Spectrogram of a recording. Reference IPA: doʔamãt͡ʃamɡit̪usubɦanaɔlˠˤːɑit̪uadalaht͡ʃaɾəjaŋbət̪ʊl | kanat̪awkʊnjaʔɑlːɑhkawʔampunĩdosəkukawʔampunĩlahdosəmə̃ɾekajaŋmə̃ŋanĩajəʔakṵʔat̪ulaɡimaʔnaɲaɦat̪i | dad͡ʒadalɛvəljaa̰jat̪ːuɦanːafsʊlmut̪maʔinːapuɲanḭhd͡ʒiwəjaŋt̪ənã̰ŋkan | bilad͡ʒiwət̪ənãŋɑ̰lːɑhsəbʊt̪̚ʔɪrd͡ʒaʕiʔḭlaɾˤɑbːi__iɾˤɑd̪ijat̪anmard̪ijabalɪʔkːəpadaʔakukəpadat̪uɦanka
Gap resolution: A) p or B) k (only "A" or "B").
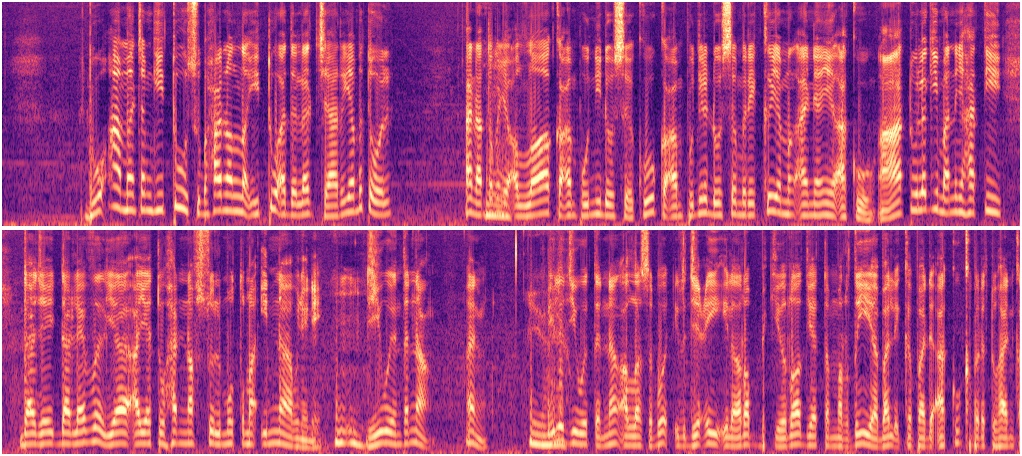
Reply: B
